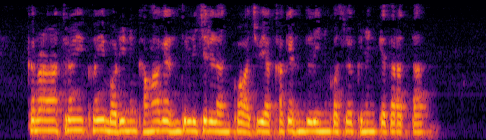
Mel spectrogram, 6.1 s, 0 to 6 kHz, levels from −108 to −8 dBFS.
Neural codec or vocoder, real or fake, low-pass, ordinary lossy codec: none; real; 5.4 kHz; AAC, 48 kbps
